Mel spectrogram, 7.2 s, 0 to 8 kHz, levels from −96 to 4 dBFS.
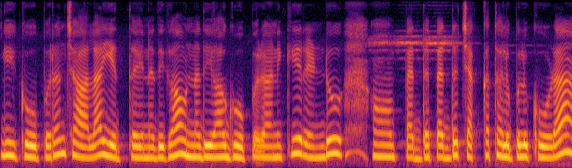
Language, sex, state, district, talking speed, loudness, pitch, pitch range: Telugu, female, Andhra Pradesh, Chittoor, 125 wpm, -14 LUFS, 205 Hz, 200-230 Hz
